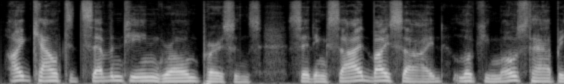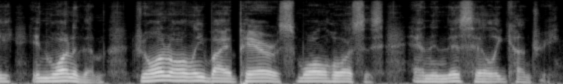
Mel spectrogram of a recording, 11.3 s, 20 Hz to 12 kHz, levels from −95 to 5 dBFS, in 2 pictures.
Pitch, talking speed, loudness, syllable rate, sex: 130 Hz, 155 wpm, -18 LUFS, 4.1 syllables/s, male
